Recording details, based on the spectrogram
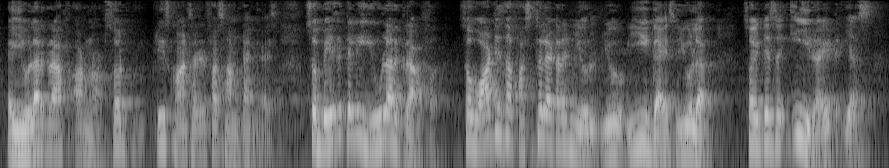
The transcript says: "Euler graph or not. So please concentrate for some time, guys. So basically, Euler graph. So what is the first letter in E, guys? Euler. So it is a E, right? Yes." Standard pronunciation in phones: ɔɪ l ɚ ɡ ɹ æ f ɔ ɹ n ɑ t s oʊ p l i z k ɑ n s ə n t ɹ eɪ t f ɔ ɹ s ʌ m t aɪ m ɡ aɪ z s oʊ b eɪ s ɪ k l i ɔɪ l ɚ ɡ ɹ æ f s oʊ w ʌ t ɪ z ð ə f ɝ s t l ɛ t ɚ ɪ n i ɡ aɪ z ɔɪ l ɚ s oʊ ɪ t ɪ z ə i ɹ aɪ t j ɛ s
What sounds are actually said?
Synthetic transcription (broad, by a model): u l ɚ ɡ ɹ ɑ f ɔ ɹ n ɑ t s oʊ p l i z k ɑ n s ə t ɪ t f ɔ ɹ s ʌ m t aɪ m ɡ aɪ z s oʊ b eɪ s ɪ k l i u l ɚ ɡ ɹ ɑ f s oʊ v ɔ t ɪ z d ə f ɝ s t l ɛ t ɚ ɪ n i ɡ aɪ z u l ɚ s oʊ ɪ t ɪ z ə i ɹ aɪ t j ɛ s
